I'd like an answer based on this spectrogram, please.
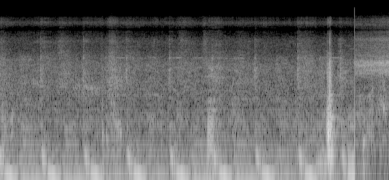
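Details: A steady, low, thumping music beat plays, with a few clicks and no animal voices. No calls or songs stand out above the rhythm.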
